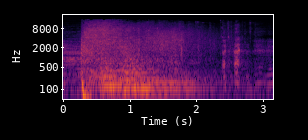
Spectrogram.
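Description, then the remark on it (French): A large glass French window shatters in one sudden, loud crash, followed by a long, ringing spill of breaking shards and two smaller clinks of falling pieces near the end. “Je vous avertis, je déduirai le coût de cette porte-fenêtre du salaire minable que vous volez à l'administration.”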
